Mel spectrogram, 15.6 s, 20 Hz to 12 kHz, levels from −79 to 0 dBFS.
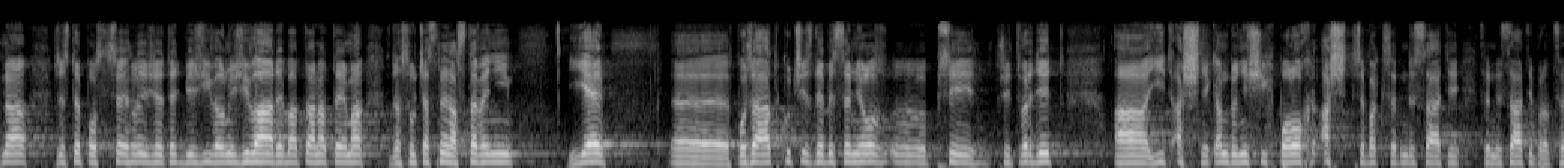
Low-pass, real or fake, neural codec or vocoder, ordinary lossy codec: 7.2 kHz; real; none; Opus, 64 kbps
